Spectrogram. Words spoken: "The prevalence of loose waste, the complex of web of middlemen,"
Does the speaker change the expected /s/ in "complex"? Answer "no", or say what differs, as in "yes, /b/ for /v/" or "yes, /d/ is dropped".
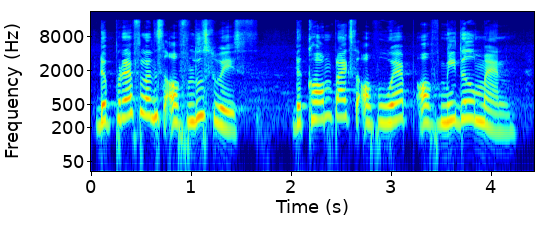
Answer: no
